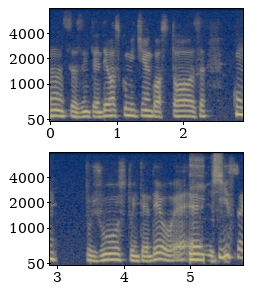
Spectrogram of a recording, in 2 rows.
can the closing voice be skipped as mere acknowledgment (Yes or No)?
Yes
